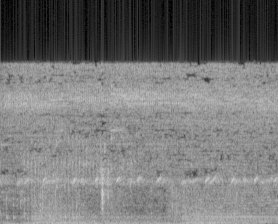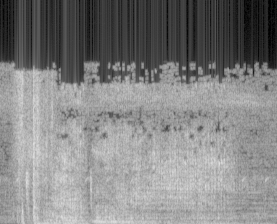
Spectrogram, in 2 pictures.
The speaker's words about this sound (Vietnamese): bà lão nghe thấy tiếng hổ gầm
